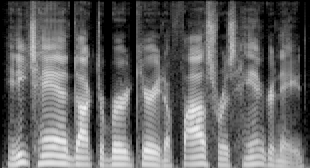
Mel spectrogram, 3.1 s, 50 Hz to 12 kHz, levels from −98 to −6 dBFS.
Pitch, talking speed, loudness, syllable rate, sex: 125 Hz, 195 wpm, -18 LUFS, 5.0 syllables/s, male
